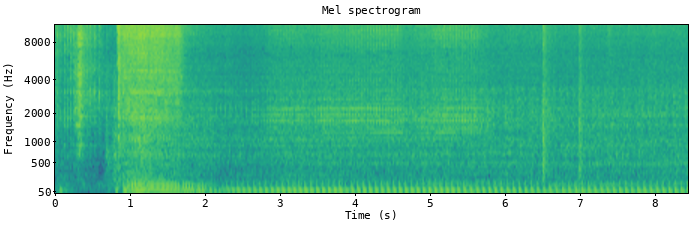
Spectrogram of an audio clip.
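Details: Honda Verza motorcycle that had died completely and stuttered, after clearing a TPS sensor error (8-blink code): cranks, catches quickly, settles into an even steady idle with no misses and responds instantly to throttle; low on fuel.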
